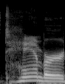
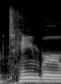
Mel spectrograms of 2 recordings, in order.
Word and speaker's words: timbre: he's totally changed his timbre timber whichever way you want to pronounce it for this specific performance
